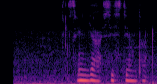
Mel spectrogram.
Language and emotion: Russian, neutral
